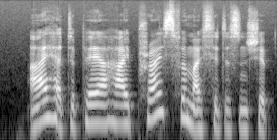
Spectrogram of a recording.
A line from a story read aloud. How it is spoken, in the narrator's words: the commander said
